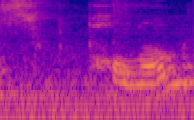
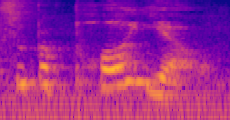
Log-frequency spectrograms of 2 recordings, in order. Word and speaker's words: Super Pollo: She's like, it's not called Super Polo, it's called Super Pollo. Like with this, you know, like I'm supposed to know. It says, it's spelled super and then polo, P-O-L-L-O. So I'm Italian, and when I see that word, I say polo, because that's how you say chicken in Italian, right?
